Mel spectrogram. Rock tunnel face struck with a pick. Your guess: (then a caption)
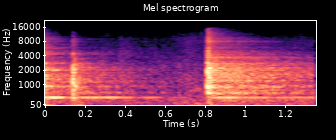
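Solid. A pick strikes the rock at a tunnel working face built to replicate the Box Hill tunnel, hitting twice with sharp, bright metallic clinks that ring briefly with a clear tone. The rock rings, which shows it is solid rather than loose rock that would have to come off, and it is judged properly solid.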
